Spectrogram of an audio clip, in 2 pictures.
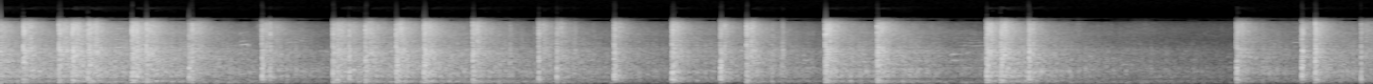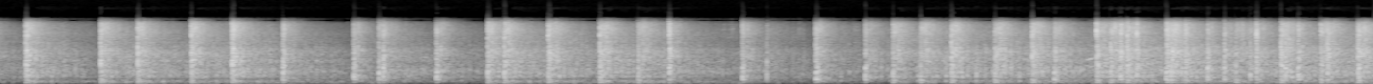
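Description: Fireworks burst with loud, rapid booms that echo away.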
